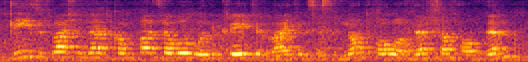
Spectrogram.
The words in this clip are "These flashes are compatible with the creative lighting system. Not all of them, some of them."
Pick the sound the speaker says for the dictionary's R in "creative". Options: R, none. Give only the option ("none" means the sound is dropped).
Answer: R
